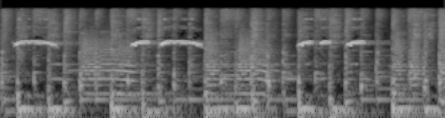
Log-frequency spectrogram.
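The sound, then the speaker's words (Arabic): Whistle blown as a signal, one blast meaning calm and two meaning danger: short, high whistle tones, single and in pairs, sound over loud rhythmic music. “صفارة واحدة معناها الجو هادي وصفارتين معناها الخطر بادي يعني الجو هادي أصفر بالصفارة”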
